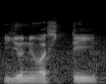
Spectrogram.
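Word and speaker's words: university: अब यहाँ पर आप देखिए वोवल यू से तो शुरू हो रहा है, लेकिन उसकी साउंड क्या है? यो। क्या साउंड दी है इसने? य की साउंड यहाँ पर इसने दी है। तो य साउंड आई है यहाँ पर, तो वो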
